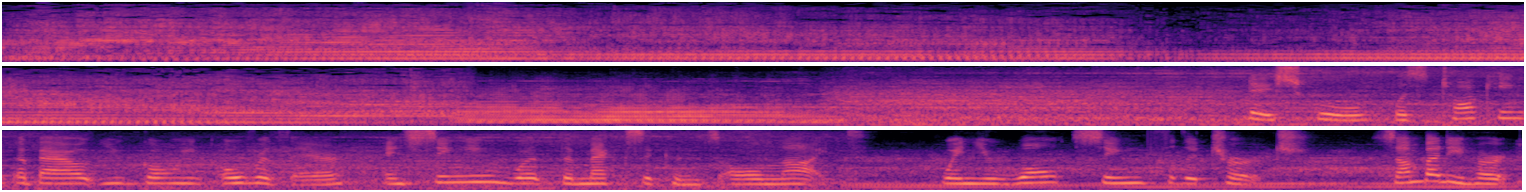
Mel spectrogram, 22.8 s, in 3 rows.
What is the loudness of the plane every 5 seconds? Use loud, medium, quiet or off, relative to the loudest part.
loud, loud, loud, medium, medium.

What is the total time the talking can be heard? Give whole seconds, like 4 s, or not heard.
9 s.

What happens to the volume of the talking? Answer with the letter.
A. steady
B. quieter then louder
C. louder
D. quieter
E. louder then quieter
A.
